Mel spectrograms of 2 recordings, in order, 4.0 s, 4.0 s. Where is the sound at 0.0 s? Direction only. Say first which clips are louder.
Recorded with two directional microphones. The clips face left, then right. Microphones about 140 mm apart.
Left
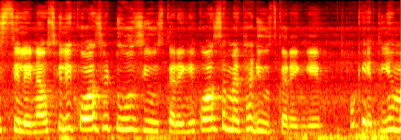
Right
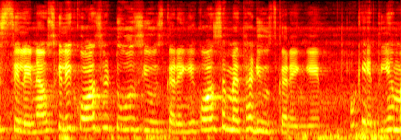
Left 6 dB; 35° left (ahead or behind).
